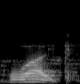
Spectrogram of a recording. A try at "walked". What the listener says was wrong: sin la L. Como si esa L no existiera.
